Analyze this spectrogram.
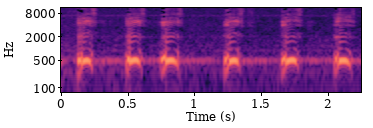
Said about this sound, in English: The barred owl says, "Who cooks for you?" Or in the South, it says, "Who cooks for y'all?" It goes.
